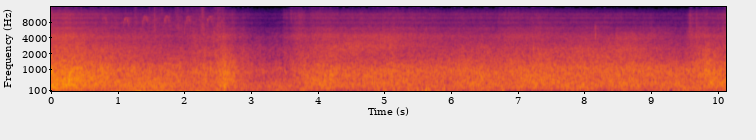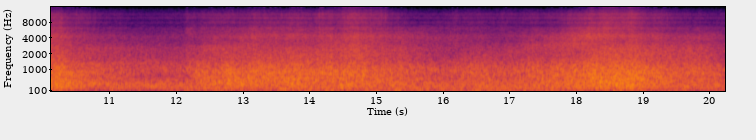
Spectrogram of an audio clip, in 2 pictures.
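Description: Sea surf washing onto a sandy beach, swelling and fading every few seconds, with wind on the microphone.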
